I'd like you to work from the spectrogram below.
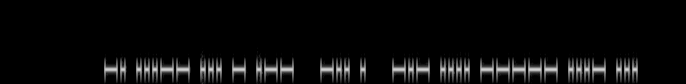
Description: Morse code, heard as a keyed tone, about 30 wpm, 700 Hz. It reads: N3STW DE KH0VS
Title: USA Callsign DE Callsign - 5 Characters - 30wpm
